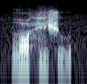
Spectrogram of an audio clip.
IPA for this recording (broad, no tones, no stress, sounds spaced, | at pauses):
ðˤ ʊ h ɛ̤ ʃ ṳ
